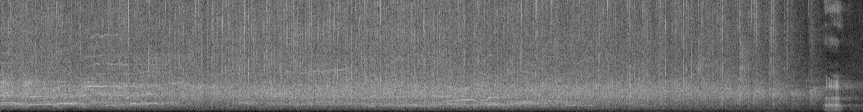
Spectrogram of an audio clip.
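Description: A large audience cheers and applauds loudly in a big echoing hall.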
